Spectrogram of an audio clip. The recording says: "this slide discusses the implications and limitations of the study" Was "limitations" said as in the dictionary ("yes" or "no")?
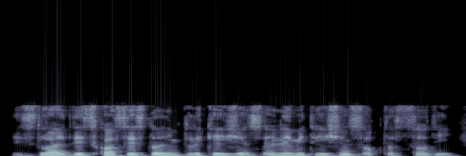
no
